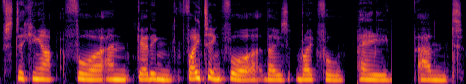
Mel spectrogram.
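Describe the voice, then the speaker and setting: A woman hosts a casual interview in a close, dry recording. She speaks at a middling pitch and comes across as effusive and encouraging. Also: little pitch movement, slow, a little mellow, no echo. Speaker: interviewer, podcast host.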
